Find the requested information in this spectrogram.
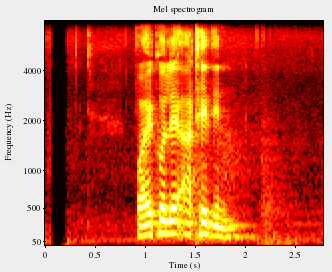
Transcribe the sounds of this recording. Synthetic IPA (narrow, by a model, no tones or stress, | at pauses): pɔekoleʔaʈʰed̪in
